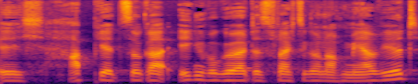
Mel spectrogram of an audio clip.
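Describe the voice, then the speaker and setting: A man with a plain, everyday voice and a fairly low pitch shows ordinary pitch variation on a very clean recording with a silent background. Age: 20s. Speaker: startup founder. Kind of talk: interview.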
